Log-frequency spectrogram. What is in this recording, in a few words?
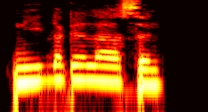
"niedergelassen", German; adjectives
